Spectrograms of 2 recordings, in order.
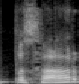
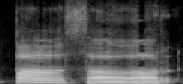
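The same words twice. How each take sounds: First: ਪਸਾਰ with a short first vowel; wrong pronunciation demo. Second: ਪਾਸਾਰ with a long, drawn-out "paa"; correct pronunciation demo. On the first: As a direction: say ਪਸਾਰ as "pasaar", quick "pa". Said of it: "ਇਹਨੂੰ ਪਸਾਰ ਨਹੀਂ ਬੋਲਣਾ". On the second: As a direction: say ਪਾਸਾਰ as "paa-saar", both vowels long. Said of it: "ਤੱਪੇ ਨੂੰ ਕੰਨਾ ਲੱਗਿਆ". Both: Shown as a demonstration.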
